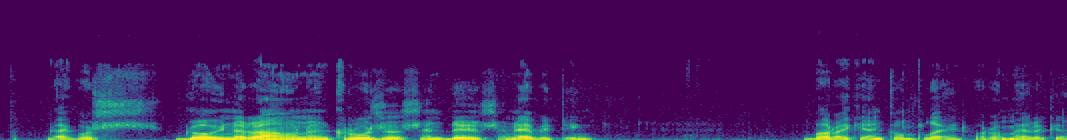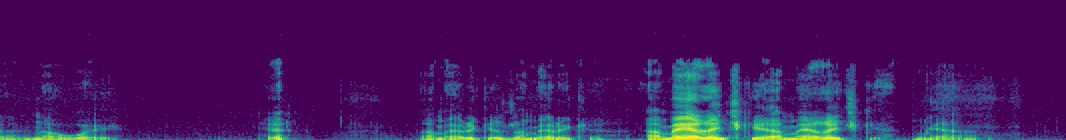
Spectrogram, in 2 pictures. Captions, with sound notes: And I was going around and cruises and this and everything. But I can't complain for America. No way. [LAUGHING] Americans. America. [YIDDISH] Yeah.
